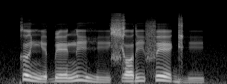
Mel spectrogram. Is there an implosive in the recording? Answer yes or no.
yes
